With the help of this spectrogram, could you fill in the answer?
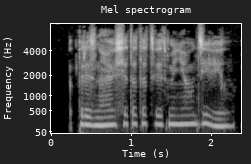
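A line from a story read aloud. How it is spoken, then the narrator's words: Soft. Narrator (Russian): мягко заговорил прокуратор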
